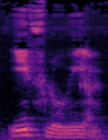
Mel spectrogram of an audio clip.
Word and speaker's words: effluvium: The word of today is effluvium. सबसे पहले इसका pronunciation learn करते हैं. E को पढ़ेंगे E, flu, F-F-L-U को flu, vium, V-I-U-M को vium.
